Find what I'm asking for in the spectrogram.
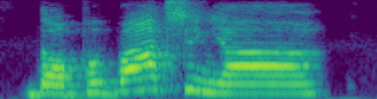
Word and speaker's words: до побачення: How do you say goodbye? – До побачення.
